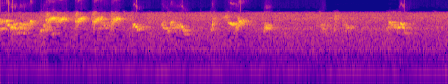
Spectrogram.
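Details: Singapore cage-kept red-whiskered bulbul coming into form: a dense string of sweet chirping notes early on, then more spaced, sharper whistled phrases, with a continuous low mechanical hum and occasional clicks.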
